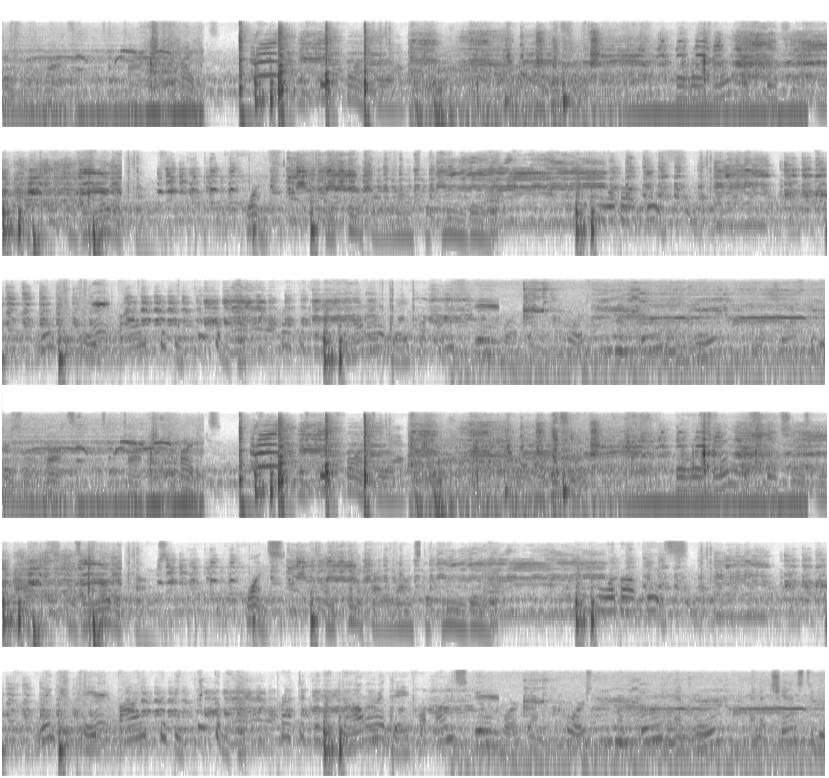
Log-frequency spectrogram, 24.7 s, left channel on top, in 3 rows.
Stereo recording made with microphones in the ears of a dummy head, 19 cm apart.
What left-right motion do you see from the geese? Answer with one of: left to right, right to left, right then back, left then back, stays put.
right to left.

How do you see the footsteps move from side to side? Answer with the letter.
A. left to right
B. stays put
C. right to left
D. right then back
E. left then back
A.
